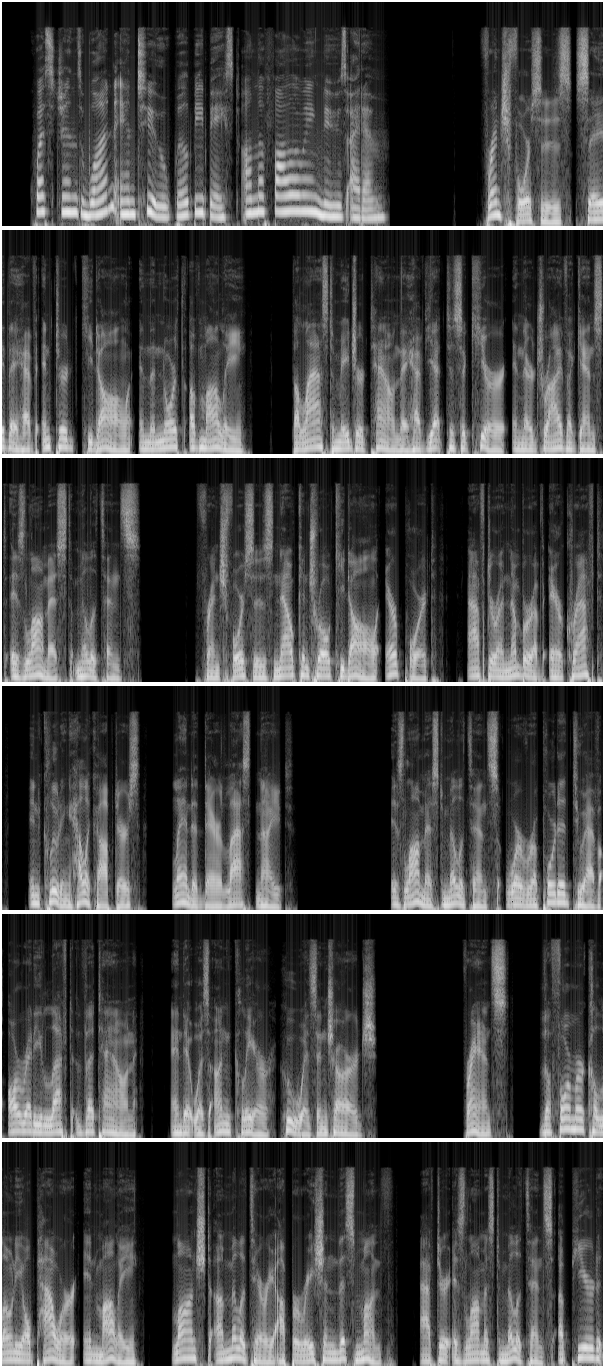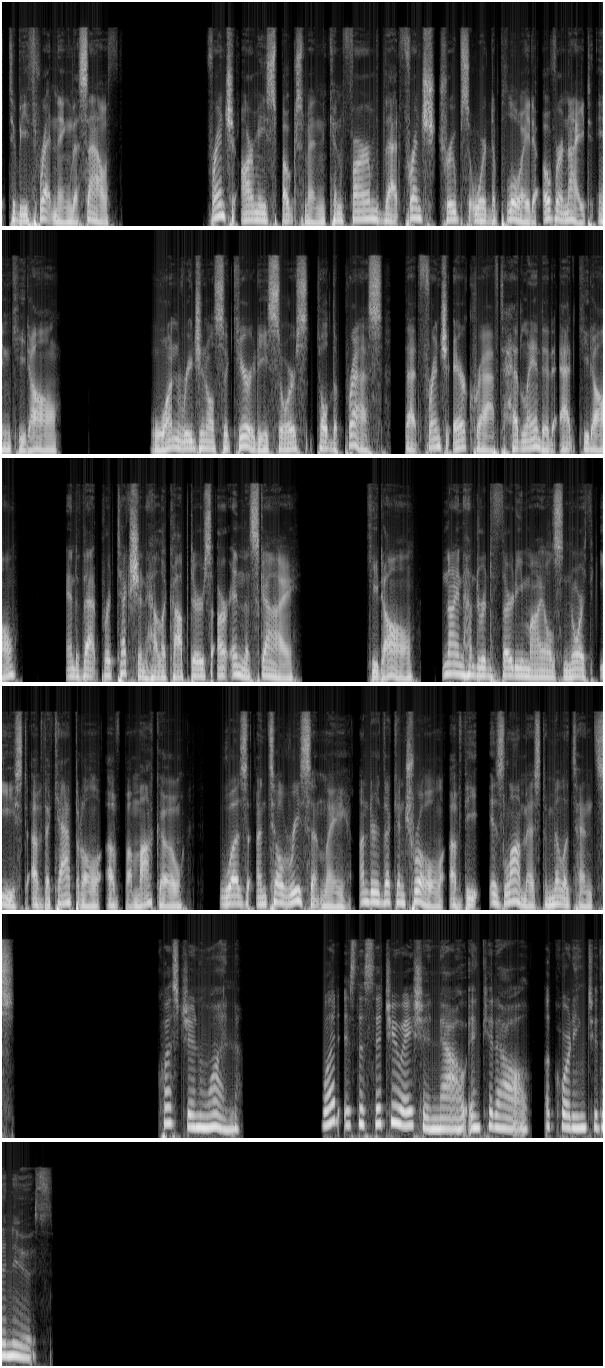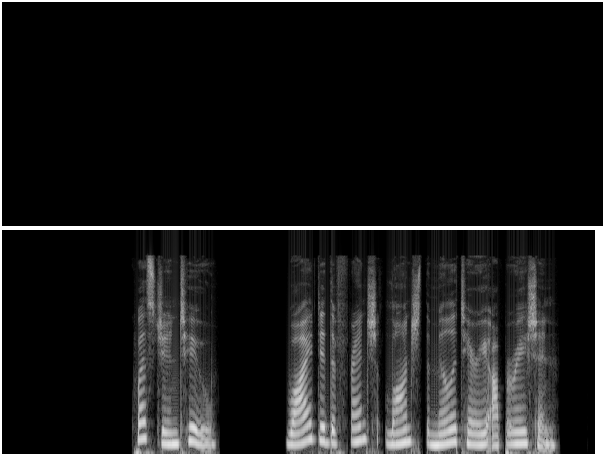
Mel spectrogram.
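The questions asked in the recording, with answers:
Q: What is the situation now in Kidal, according to the news?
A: French forces have entered Kidal and control its airport; the militants have left and it is unclear who is in charge

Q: Why did the French launch the military operation?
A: Islamist militants appeared to be threatening the south of Mali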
